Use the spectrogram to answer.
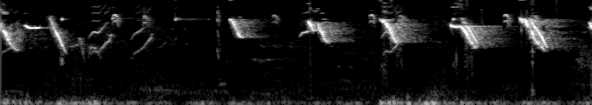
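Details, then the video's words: Saffron finches at a feeder giving separate sharp, high chirps and short buzzy notes, some sliding downward, in irregular bursts with brief gaps between them. "canário da terra fazendo barulho na seva"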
